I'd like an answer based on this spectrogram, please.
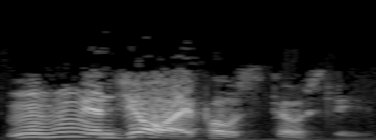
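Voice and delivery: bright, upbeat announcer pitch for cereal; high, eager commercial announcer read; radio ad read. Acted. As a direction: sell it like a wartime radio sponsor. Sponsor ad read before the story.

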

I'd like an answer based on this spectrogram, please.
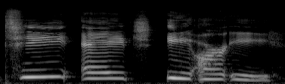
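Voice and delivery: slow, letter by letter; excited kid spelling. Retold or imitated. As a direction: spell it out eagerly, one letter at a time. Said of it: "my little humans was so excited".

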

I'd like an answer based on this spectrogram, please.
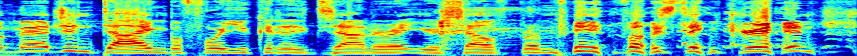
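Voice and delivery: loud, laughing through the words; high, incredulous laughing outburst; cracking up. Real, not acted. Cracking up at own joke.

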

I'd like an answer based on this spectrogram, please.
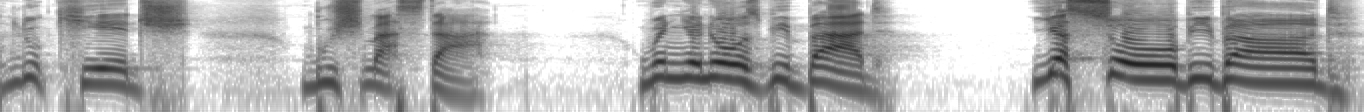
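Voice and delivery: loud, slow Jamaican tagline voice; Jamaican accent. Retold or imitated. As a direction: belt it slowly in a Jamaican accent. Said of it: "whenever I do Jamaican accent".

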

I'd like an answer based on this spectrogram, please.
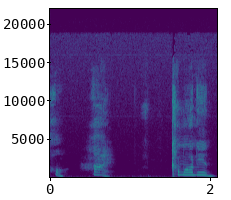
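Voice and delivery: high, soft falsetto hostess voice; mock polite homeowner inviting them in; mock lady host. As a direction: squeak it out like an oddly cheerful host. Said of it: "This lady".

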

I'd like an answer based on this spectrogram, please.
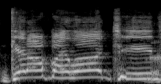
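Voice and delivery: high angry shout off the lawn; shouting at trespasser. Pretend. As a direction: yell like a cranky neighbor. Cranky old man at teens.

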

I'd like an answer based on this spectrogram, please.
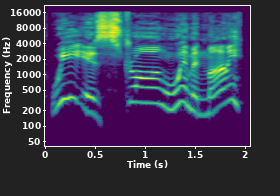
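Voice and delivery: put-on high, slow little-girl echo; toddler echo. Toddler proudly echoing her mom, slow and high. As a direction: proudly repeat like a two-year-old.

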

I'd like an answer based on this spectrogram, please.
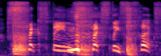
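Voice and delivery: Sylvester lisp. Retold or imitated. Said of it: "you end up being Sylvester".

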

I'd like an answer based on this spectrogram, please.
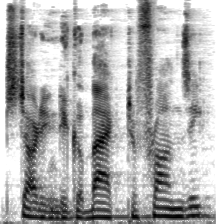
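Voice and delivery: ordinary delivery

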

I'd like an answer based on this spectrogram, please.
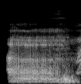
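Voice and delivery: low, drawn-out mock "ugh"; imitated disgruntled grunt. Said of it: "he just goes".

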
